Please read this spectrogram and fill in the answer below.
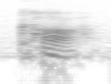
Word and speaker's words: ഘ: You say Ga and clip it with Ha, you'll get Ka, Ka.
